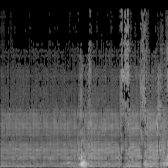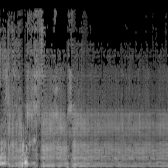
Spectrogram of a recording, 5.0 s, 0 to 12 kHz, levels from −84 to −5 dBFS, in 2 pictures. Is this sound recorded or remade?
remade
